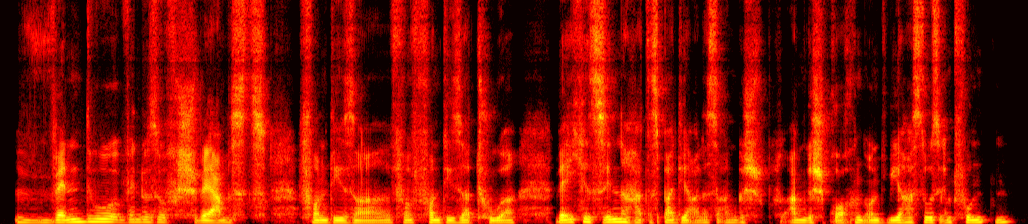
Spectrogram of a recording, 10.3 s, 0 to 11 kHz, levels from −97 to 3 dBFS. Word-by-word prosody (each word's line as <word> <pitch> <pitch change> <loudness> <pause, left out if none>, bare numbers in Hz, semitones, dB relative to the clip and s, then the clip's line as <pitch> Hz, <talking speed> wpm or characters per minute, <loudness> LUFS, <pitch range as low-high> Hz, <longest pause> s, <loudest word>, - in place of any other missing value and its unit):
Wenn 110 +4 +1
du 135 -4 +1
wenn 120 +1 -5
du 120 - -4
so 115 -1 -5
schwärmst - - +2 0.3
von 105 -2 0
dieser 100 0 -1
vo 105 -1 -4
von 105 0 0
dieser 105 +2 -1
Tour, 105 0 -1 0.4
welche 120 +3 +3
Sinne 125 +1 +4
hat 105 - -3
es - - -2
bei 115 0 +1
dir 110 -1 -1
alles 105 +4 -5
angespr 110 +1 -4
angesprochen 105 0 +2
und 100 -3 -2
wie 105 +1 +3
hast 115 0 -2
du's 110 0 +3
empfunden? 110 +2 -3
110 Hz, 150 wpm, -28 LUFS, 105-115 Hz, 0.4 s, Sinne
